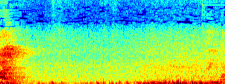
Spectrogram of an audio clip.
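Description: A pause in a man's speech: the tail of a word at the very start, then low, steady background rumble and room noise.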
